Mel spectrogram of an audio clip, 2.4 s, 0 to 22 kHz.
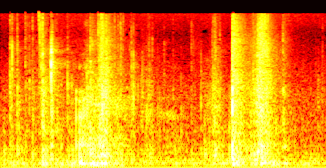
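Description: Plastic pieces of a MoYu 21x21 cube clicking and scraping faintly as a block of layers is turned by hand, with a few short clicks, the sharpest near the end.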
